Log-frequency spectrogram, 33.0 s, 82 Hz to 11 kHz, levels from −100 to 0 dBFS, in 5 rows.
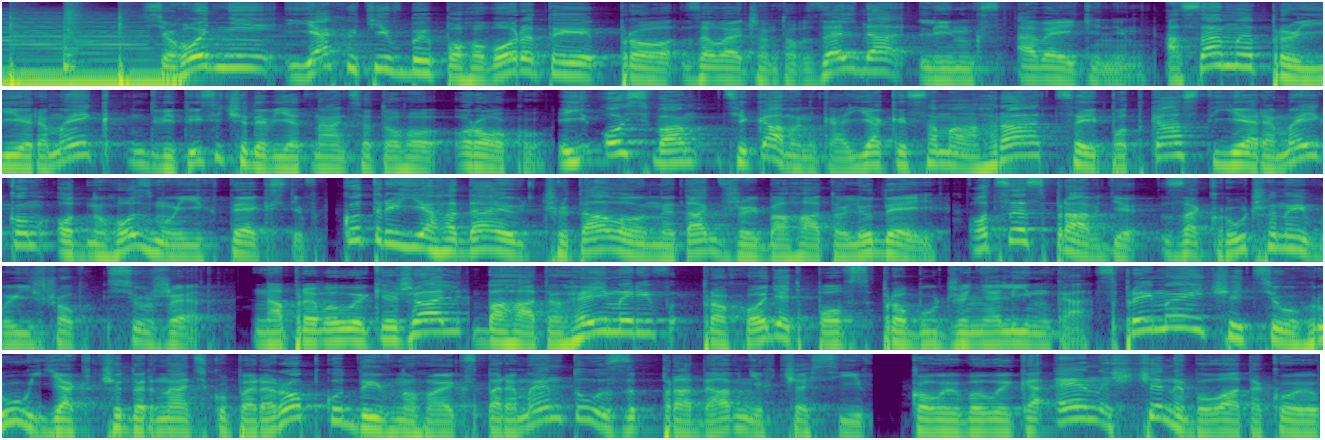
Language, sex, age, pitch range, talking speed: Ukrainian, male, 20-39, 115-180 Hz, 140 wpm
